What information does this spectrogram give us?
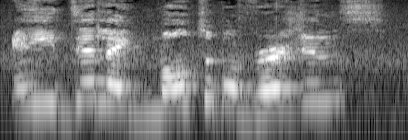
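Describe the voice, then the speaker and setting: Very high-pitched and moving at a moderate pace, a man co-hosts a podcast in a casual chat, rambling and profane. He brings his stories to life by acting out the quotes. There's a little hiss or hum.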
